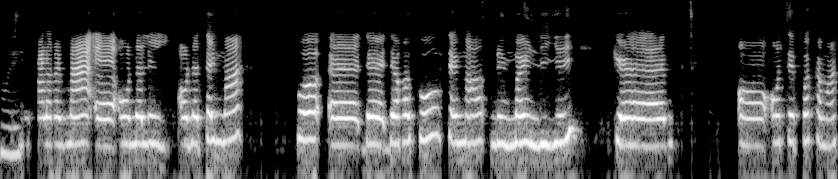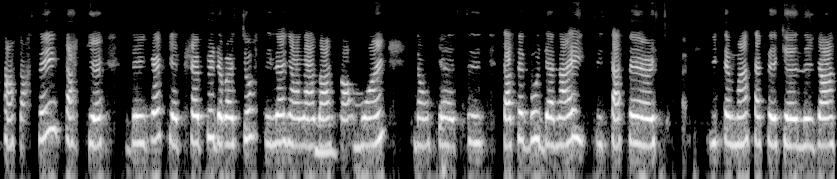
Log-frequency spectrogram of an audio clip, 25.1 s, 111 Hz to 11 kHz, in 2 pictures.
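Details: Dysarthria from cerebral palsy in a 29-year-old woman, caused by lack of oxygen at birth; she appears to mention speech difficulties; real conversational French speech.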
